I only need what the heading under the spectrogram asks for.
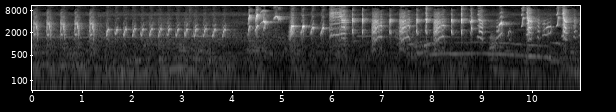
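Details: Lively long-tailed shrike song: a steady series of clipped, even notes gives way to a rich, rapid medley of varied high whistles, twitters and trills.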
